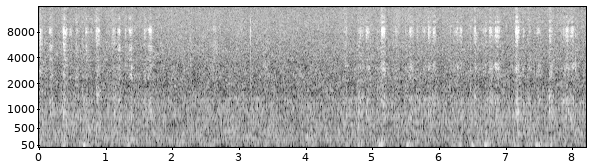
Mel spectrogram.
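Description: A pencil writes Korean handwriting on an open lined paper notebook, the graphite scratching steadily across the paper. The quiet, continuous scratch has brief bright ticks from pen-stroke contacts over a soft low rumble.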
